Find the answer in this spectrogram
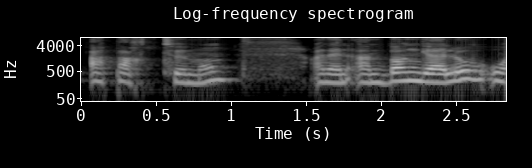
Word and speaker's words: appartement: Appartement. In English, we don't have this E here, but in French we do. Appartement.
